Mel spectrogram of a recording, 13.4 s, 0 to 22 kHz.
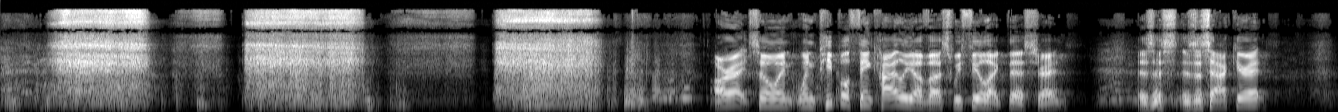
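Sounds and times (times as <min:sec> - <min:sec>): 
person blowing up a balloon with forceful breaths: 0:00.0 - 0:07.0
quick inhales: 0:00.4 - 0:06.1
speech: 0:07.2 - 0:10.7, 0:11.4 - 0:12.7.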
